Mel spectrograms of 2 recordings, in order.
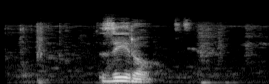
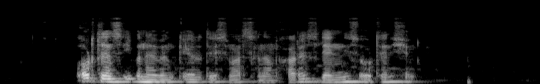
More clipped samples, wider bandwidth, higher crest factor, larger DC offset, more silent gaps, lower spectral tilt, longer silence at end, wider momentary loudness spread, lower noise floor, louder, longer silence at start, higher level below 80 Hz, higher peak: neither; about the same, 9.6 kHz vs 9.4 kHz; about the same, 18 dB vs 20 dB; neither; neither; second, -4 dB/octave vs -7 dB/octave; about the same, 0.6 s vs 0.7 s; first, 25 LU vs 14 LU; second, -48 dBFS vs -75 dBFS; first, -15 LUFS vs -22 LUFS; second, 0.35 s vs 0.75 s; about the same, -52 dBFS vs -56 dBFS; about the same, -2 dBFS vs -4 dBFS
